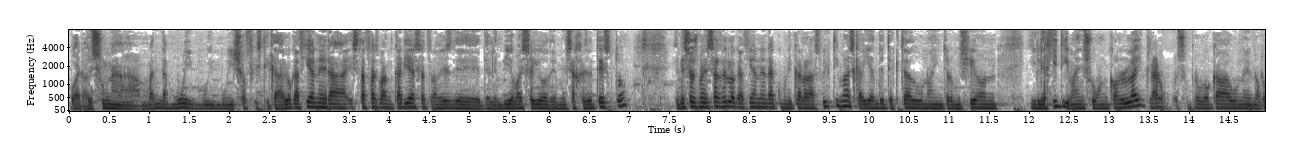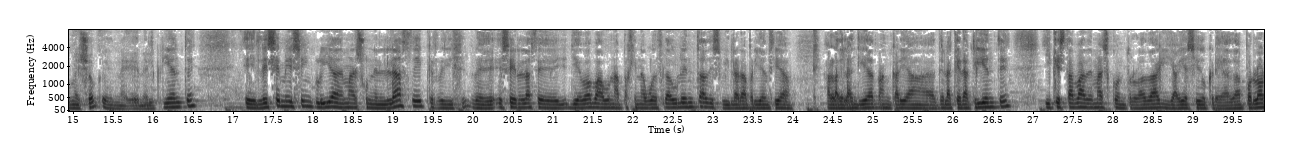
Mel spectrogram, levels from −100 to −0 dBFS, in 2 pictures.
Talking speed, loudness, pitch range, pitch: 190 wpm, -18 LUFS, 125-150 Hz, 135 Hz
